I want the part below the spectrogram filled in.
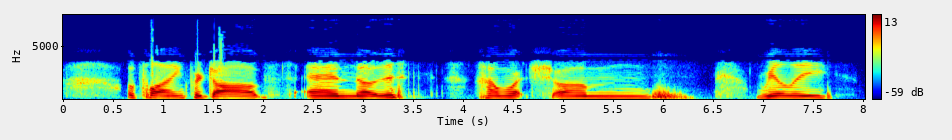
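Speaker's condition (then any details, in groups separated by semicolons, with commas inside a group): Cerebral palsy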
